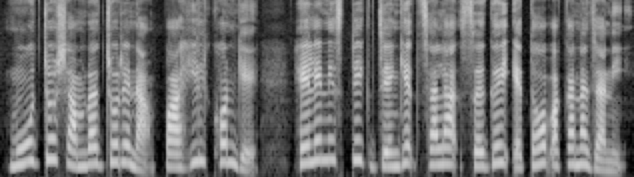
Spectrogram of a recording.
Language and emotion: Santali, neutral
